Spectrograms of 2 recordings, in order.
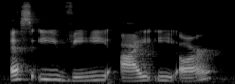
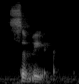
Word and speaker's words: Sevier: Maybe if you've read this word, I just want to let you know it's S E V I E R, but it's pronounced severe. – Because right. If if you were to sound it out, that's sort of what you would guess. – Right. Exactly. Not Sevier, like some people want to say.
